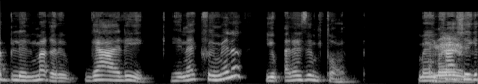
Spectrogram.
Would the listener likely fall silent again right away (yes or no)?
yes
